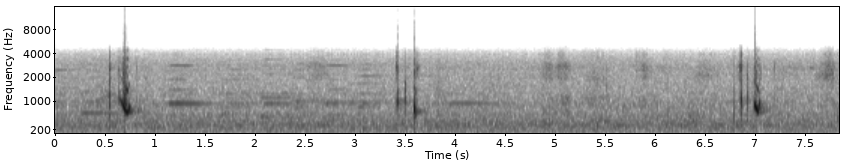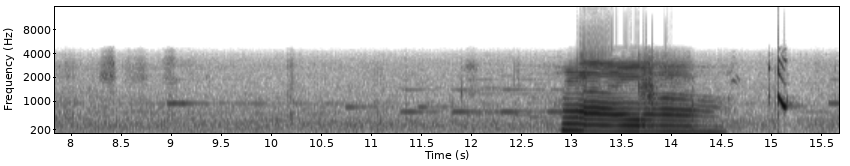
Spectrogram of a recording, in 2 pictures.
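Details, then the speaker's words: Newborn baby hiccuping: about six brief, sharp hiccups at irregular intervals, with a short fussy sound near the end and quiet room noise. "宝宝在打嗝。宝宝看到镜头就不打了，又来了，好可爱呀！"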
